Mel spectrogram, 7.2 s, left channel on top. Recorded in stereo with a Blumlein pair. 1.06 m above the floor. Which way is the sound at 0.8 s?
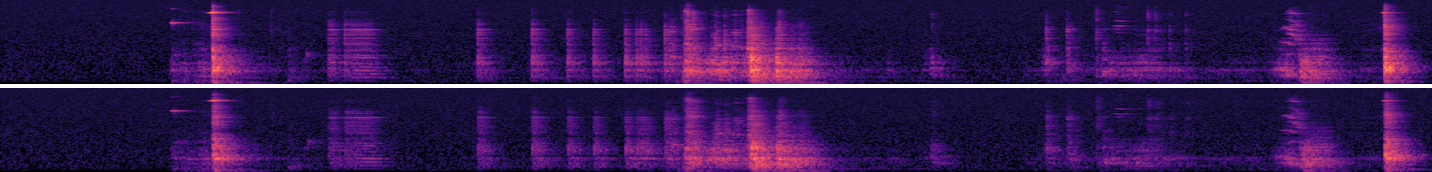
55° left.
